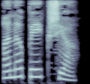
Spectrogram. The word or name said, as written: ಅನಪೇಕ್ಷ್ಯ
